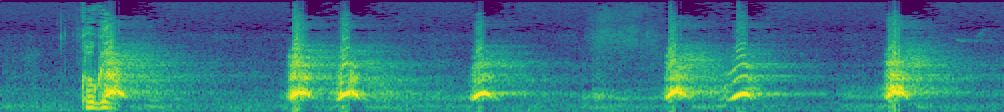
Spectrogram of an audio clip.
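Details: Boeing, a Siberian Husky (Ausky), barks at a deer visiting the backyard, single and double sharp barks with a slightly rising yelp quality, repeated roughly every second over six seconds.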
